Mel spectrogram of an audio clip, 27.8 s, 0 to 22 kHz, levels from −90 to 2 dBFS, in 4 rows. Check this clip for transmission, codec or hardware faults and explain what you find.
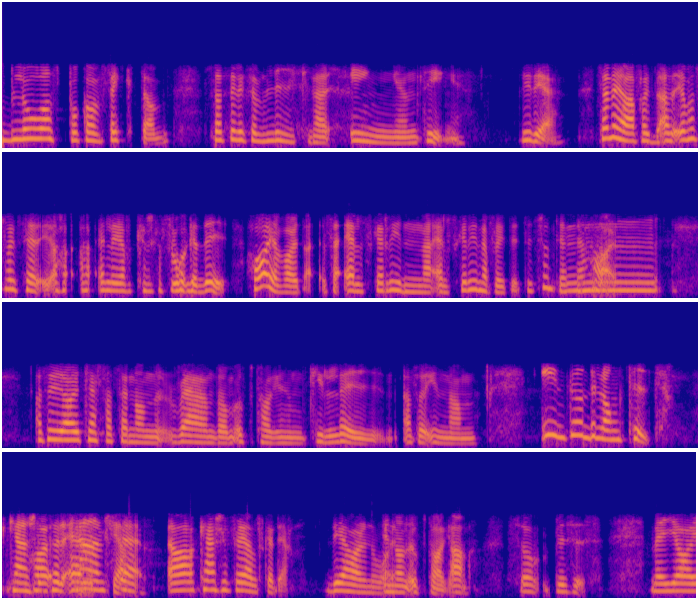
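One codec fault runs through the whole speech clip: iLBC codec coding. The audio sits on a narrow telephone line from about 200 Hz to 3.5 kHz. Each 30 ms frame's excitation is coded independently of the previous frame, which fits iLBC's 13.33 kbps mode. The damage is plainly audible as a rough, slightly synthetic buzz on the speech. Plain band-limiting would sound muffled but smooth. Here the frame-by-frame graininess gives away the codec.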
